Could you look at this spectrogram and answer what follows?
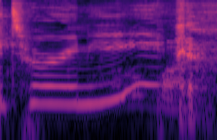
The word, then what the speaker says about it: Tourigny: I'm going to try my best with the pronunciation of your last name, Andre Tourigny.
